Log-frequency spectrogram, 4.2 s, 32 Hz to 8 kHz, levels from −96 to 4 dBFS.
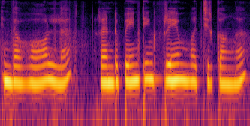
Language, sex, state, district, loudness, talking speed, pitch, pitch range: Tamil, female, Tamil Nadu, Nilgiris, -14 LUFS, 85 wpm, 225 Hz, 215-235 Hz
